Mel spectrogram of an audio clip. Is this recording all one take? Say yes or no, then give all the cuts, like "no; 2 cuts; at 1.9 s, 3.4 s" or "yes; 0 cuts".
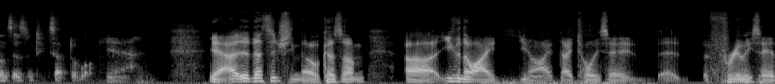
no; 1 cut; at 1.0 s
